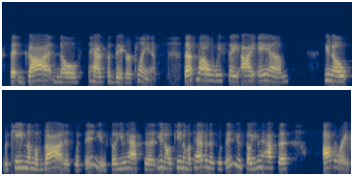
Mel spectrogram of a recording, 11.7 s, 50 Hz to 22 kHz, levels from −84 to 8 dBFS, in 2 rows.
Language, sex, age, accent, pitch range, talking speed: English, female, 30-49, American, 205-265 Hz, 205 wpm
